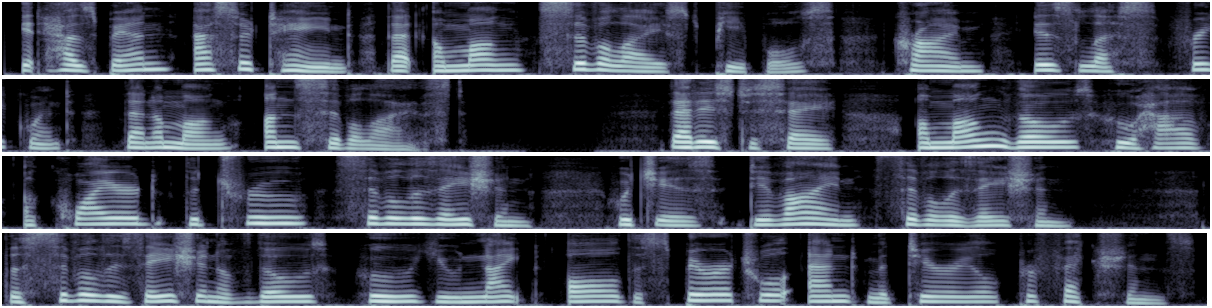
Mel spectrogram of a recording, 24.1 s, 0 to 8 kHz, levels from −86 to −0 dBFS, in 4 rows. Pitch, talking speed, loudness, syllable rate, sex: 195 Hz, 100 wpm, -21 LUFS, 4.4 syllables/s, female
